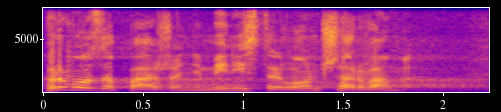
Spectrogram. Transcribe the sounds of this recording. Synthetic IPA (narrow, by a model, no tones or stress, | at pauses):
pr̩ʋo̞zapaːʒaɲeminist̪ɾelˠo̞nt͡ʃaɾʋama̰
